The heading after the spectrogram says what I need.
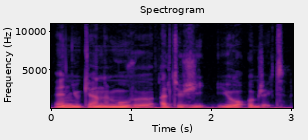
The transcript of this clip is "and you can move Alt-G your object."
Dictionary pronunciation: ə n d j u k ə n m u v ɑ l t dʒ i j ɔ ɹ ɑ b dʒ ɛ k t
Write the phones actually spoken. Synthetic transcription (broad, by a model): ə n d j u k ə n m u v ɑ l t ʒ i j ɔ ɹ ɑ b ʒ ɛ k t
